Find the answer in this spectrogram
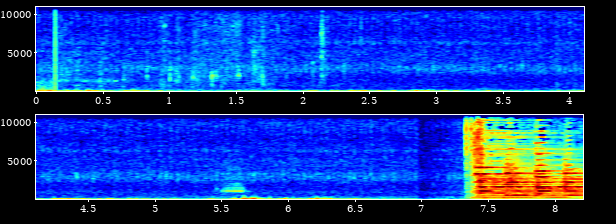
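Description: Low, uneven rumble of wind on the microphone for about seven seconds, with one brief faint higher sound about five and a half seconds in. Near the end, loud background music starts abruptly.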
